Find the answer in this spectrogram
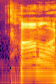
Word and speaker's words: Kamala: So we've got Joe Biden as the now official Democratic nominee, and we've got Kamala Harris. Remember, it's pronounced Kamala, not Kamala.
